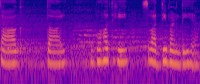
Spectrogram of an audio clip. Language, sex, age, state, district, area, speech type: Punjabi, female, 30-45, Punjab, Sangrur, rural, spontaneous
